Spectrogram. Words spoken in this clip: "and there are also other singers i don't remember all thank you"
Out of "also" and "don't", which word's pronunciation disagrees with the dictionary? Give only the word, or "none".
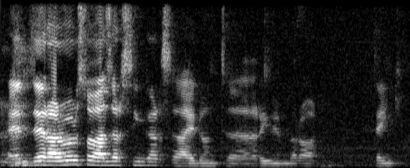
none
